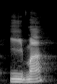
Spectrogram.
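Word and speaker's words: 今: Uh by the way accented on the first syllable. Uh keep it in mind since there's another ima accented uh on the last syllable with a different meaning. But yeah, this one is accent on the first one.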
